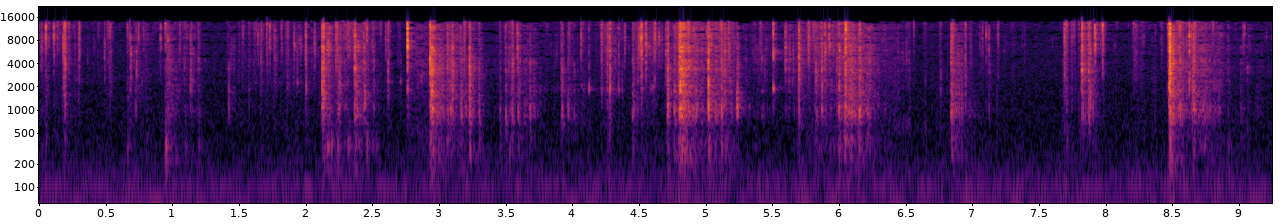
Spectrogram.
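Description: A blade scrapes a solid green soap bar held in the palm, curling off thick shavings. Quiet, bright, crinkly scraping strokes come in irregular bursts separated by short pauses, with a few sharp ticks and little low end.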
